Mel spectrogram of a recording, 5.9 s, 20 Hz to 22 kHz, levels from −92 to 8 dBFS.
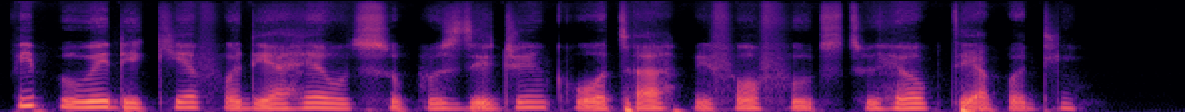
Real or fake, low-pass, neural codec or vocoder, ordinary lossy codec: fake; none; autoencoder, 48 kHz, 32 numbers a frame, DAC-VAE, trained on Japanese speech; none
